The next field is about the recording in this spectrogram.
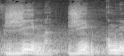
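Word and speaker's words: ج: Quand quand il est séparé, jim, jim, mais en Égypte seulement, ça se prononce gim, comme le G en français, gim. Mais à part l'Égypte, il se prononce jim, jim, comme le J.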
